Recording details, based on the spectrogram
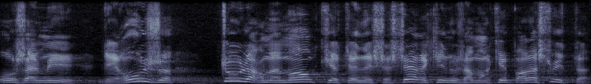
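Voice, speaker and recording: Noticeable background noise sits behind a man speaking at a fairly slow pace. His high voice has lively intonation. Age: 80s+. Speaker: political speaker. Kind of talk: public speech. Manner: halting, repeats words.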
